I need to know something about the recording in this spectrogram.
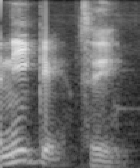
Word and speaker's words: Nike: saben esa historia pero el nombre Nike se escribe nique bueno niquee es el nombre de una antigua diosa griega que era la Diosa del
